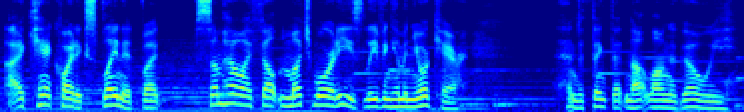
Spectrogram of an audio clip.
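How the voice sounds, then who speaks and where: An actor playing a confident young warrior and doting older brother in an English video game, courteous and self-assured. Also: male voice, fairly high pitch, lightly acted. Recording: faint background music.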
